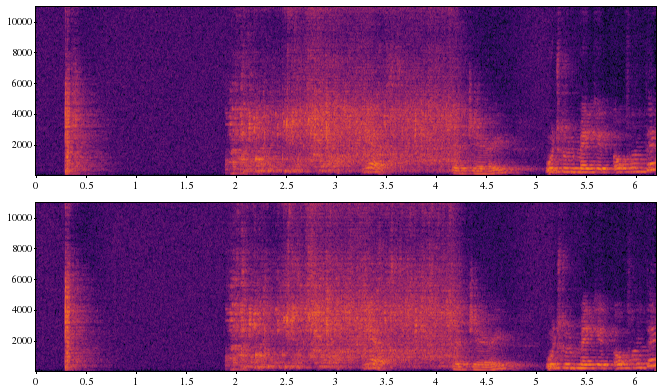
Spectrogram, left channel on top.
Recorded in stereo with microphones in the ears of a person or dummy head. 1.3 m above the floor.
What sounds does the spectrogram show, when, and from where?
0.3 s a gunshot: 20° right (ahead or behind), 1.3 m
1.9 s a toilet flushing: 5° right (ahead or behind), 1.3 m
3.3 s a woman speaking: 65° left (ahead or behind), 4.5 m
